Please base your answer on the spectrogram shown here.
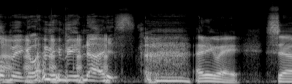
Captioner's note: laughs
